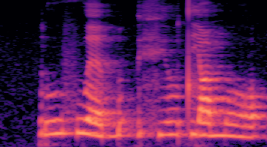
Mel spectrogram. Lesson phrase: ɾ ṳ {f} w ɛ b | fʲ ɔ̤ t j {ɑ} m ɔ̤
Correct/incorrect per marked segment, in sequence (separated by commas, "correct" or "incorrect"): correct, correct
